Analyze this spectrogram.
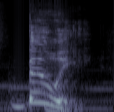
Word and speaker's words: buoy: two words I was going up with oh boy this word so I've talked about this word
